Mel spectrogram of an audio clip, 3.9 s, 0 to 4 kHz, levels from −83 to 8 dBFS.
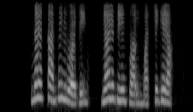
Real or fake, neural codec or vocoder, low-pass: fake; codec, 16 kHz, 0.5 kbps, FreqCodec, smaller model; 3.6 kHz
